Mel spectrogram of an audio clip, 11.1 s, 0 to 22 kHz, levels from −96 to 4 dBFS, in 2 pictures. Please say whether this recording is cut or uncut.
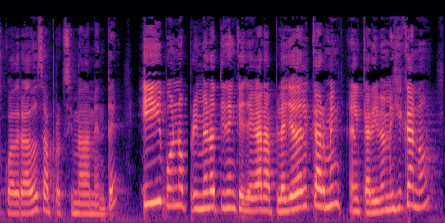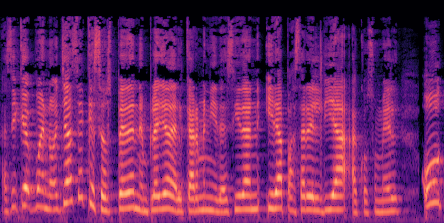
cut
